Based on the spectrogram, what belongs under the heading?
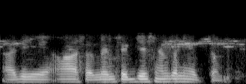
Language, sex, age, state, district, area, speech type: Telugu, male, 18-30, Telangana, Medchal, urban, conversation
